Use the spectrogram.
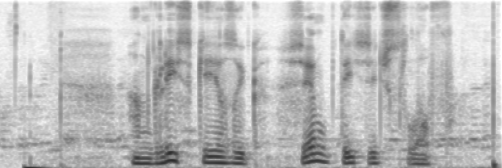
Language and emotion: Russian, neutral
